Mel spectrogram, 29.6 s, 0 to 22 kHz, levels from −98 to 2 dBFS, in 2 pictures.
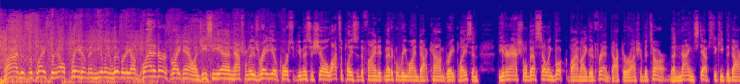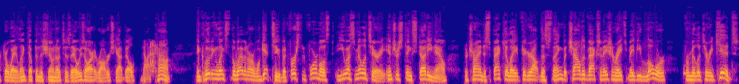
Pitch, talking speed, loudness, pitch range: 150 Hz, 215 wpm, -19 LUFS, 130-175 Hz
